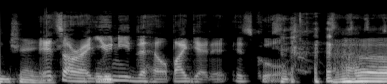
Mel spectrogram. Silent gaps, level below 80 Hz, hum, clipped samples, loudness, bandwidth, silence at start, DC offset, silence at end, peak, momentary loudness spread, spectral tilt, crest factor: none; -58 dBFS; none; under 0.1%; -22 LUFS; 12.5 kHz; 0 s; under 0.1%; 0 s; -4 dBFS; 12 LU; -5 dB/octave; 16 dB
